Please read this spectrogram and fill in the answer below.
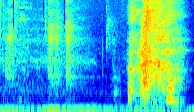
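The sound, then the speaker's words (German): A single sharp sneeze bursts out loudly after a few faint, breathy sounds, then tails off quickly. “Entschuldigung, das werde ich rausschneiden. Aber trotzdem Gesundheit.”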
